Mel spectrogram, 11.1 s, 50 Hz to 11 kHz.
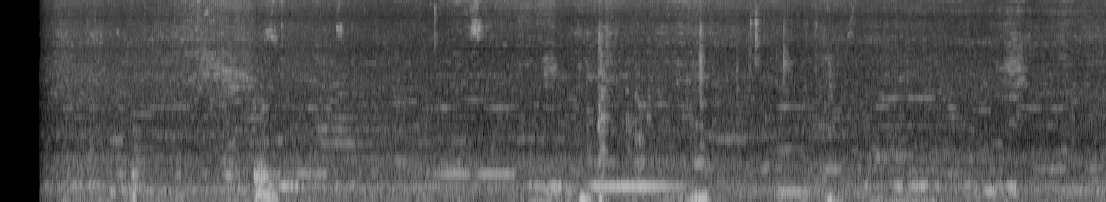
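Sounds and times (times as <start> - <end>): excavator diesel engine running: 0.4 - 11.0.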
